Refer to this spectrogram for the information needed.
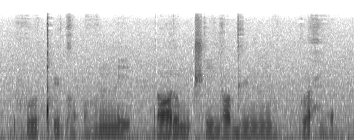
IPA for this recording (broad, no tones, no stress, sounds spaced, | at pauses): f u ǃʼ y ɡ ɔ̤ ʔ ɔ̤ nː i | ɾ ɔ ɾ u m t͡ʃʼ i j ɔ ɡ y nː ɔ̤ kː u ħ ɛ̤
